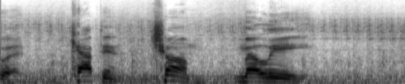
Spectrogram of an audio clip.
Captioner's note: none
